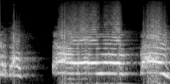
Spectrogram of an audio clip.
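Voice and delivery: mock very high, loud screaming yell. Retelling a funny argument where a woman screamed at them, imitating her screaming. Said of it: "she screamed and said".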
